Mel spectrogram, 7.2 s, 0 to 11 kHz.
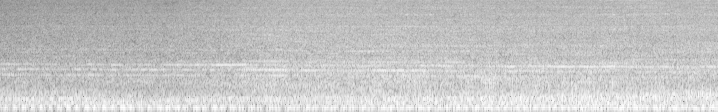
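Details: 1988 Chevy Silverado 5.7 L 350 V8 TBI, after MAP sensor replacement, cold weather: runs fast and steady well above normal idle; high idle from a vacuum leak at the throttle body gasket, fixed by gasket change.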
